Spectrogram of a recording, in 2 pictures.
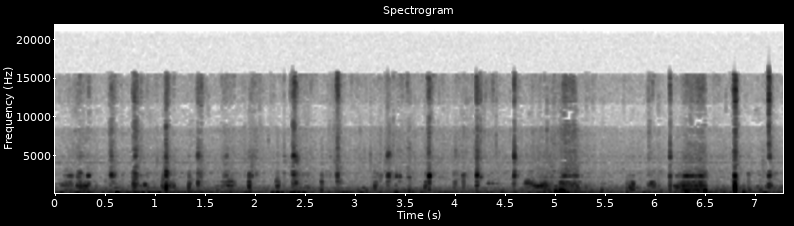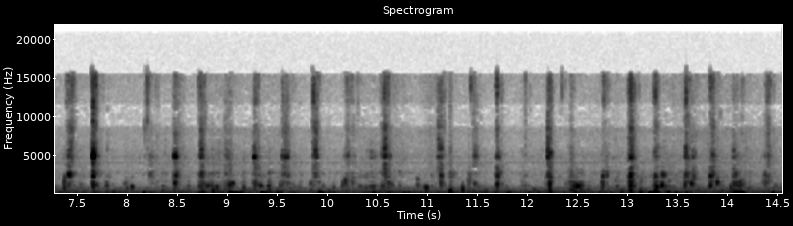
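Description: Close-up chewing and mouth smacking of someone eating rice and chicken curry by hand, a run of many short wet clicks.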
